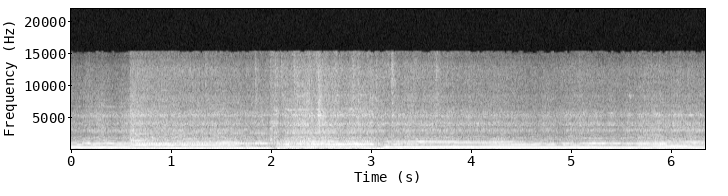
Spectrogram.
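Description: Renault Clio Cup race car's four-cylinder engine heard from inside the cabin, holding steady revs. The pitch jumps up about half a second in, drops back about two seconds in, then slowly falls as the car eases off.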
